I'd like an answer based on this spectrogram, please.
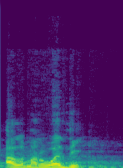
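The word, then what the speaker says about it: المروروذي: Cara bacanya ada dua yang di sini. Almar Warudzi. Almar Warudzi. Ya, itu kalau ada di sini saya berikan ee apa khilaf apa depannya taglif ee bagian depan jilid depan ini ada tulisan mim ra wau ra wau zai dal ya almar warruudzi cara bacanya karena orang terlalu sulit maka seringkiali disingkat almarwazi ya nasabnya ke sini marwazi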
